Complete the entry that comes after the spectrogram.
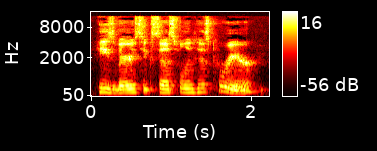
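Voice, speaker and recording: A woman's voice: sits low, normal speed, a little mellow. Woman, blunt, informal storyteller, casual co-host, roomy echo, set back from the microphone. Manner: blunt, informal, quotes herself. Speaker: private investigator, co-host. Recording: echoey room, distant from microphone.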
